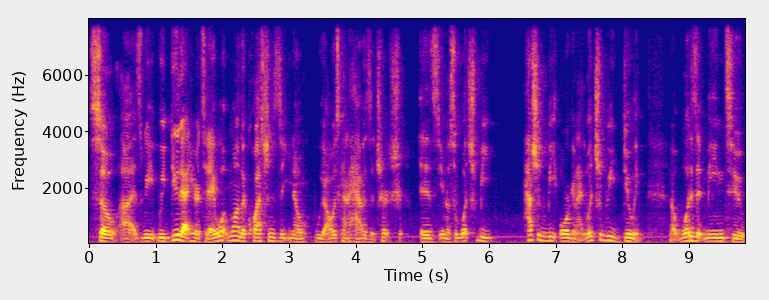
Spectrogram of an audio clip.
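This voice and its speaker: Somewhat breathy, the speech runs at a very fast pace with ordinary pitch variation. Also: man. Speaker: pastor or Bible teacher. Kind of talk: devotional Bible teaching. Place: studio.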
